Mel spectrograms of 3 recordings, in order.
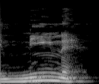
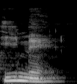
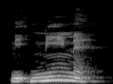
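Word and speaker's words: nne: 3 c'est tatou 4 c'est nine ce n'est pas inilé nine n n e nine c'est en prononçant parfois qu'on prononce mal mais c'est nine a ville tano c'est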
